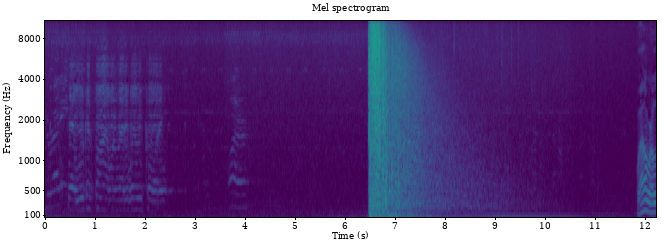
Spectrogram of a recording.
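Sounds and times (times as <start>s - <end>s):
speech: 0.7s - 2.5s, 11.9s - 12.2s
French cannon blast fired in a test: 6.5s - 10.1s.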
